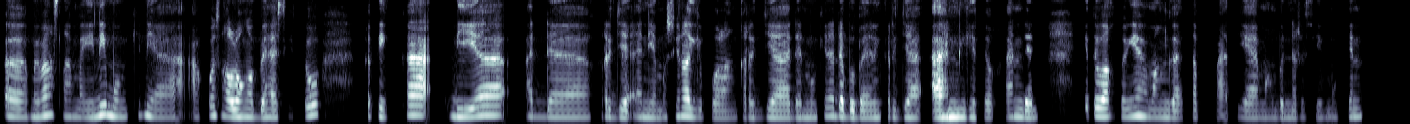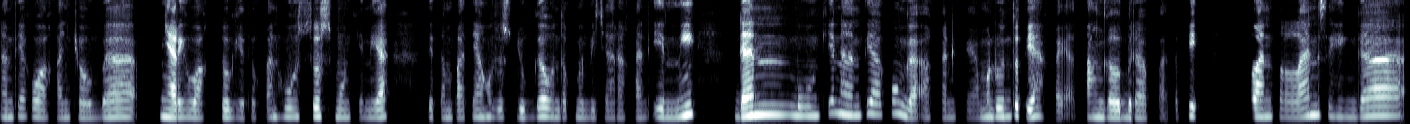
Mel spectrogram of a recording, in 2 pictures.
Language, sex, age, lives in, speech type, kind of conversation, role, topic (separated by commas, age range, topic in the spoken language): Indonesian, female, 30-34, Indonesia, conversation, advice, user, Bagaimana saya bisa membicarakan rencana masa depan dengan pasangan saya?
